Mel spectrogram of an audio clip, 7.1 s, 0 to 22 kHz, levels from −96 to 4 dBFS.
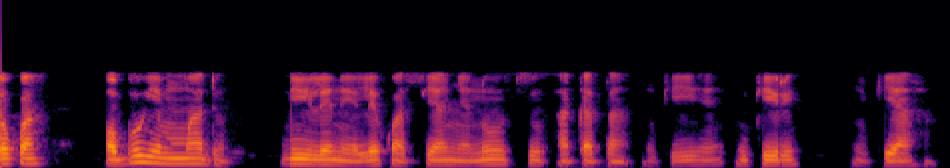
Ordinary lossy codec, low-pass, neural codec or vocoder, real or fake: none; 3.6 kHz; none; real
